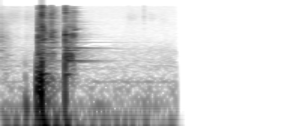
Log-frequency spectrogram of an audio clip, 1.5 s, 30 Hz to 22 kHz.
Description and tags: What does it mean to approach non-musical objects musically? How does this approach change our conception of just what exactly can count as 'music'?
Canteen Pluck #1 is an exercise in approaching the built environment in new ways. It was recorded with a Tascam dr100
field-recording, sample-pack, drum-kits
